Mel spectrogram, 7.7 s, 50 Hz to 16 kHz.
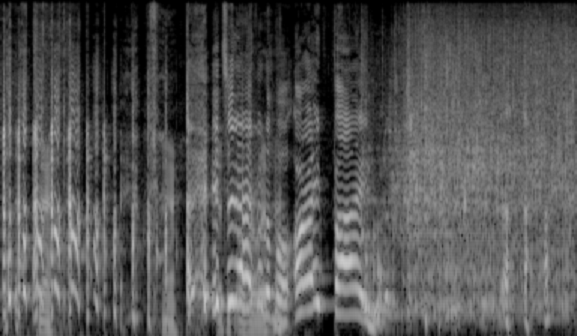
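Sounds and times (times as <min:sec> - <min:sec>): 
laughter: 0:00.0 - 0:03.9, 0:06.6 - 0:07.5
speech: 0:03.2 - 0:05.3, 0:06.7 - 0:07.6
short gurgling pulses of toilet water: 0:04.8 - 0:07.6
toilet flushing with a steady rush of water: 0:04.8 - 0:07.6.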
